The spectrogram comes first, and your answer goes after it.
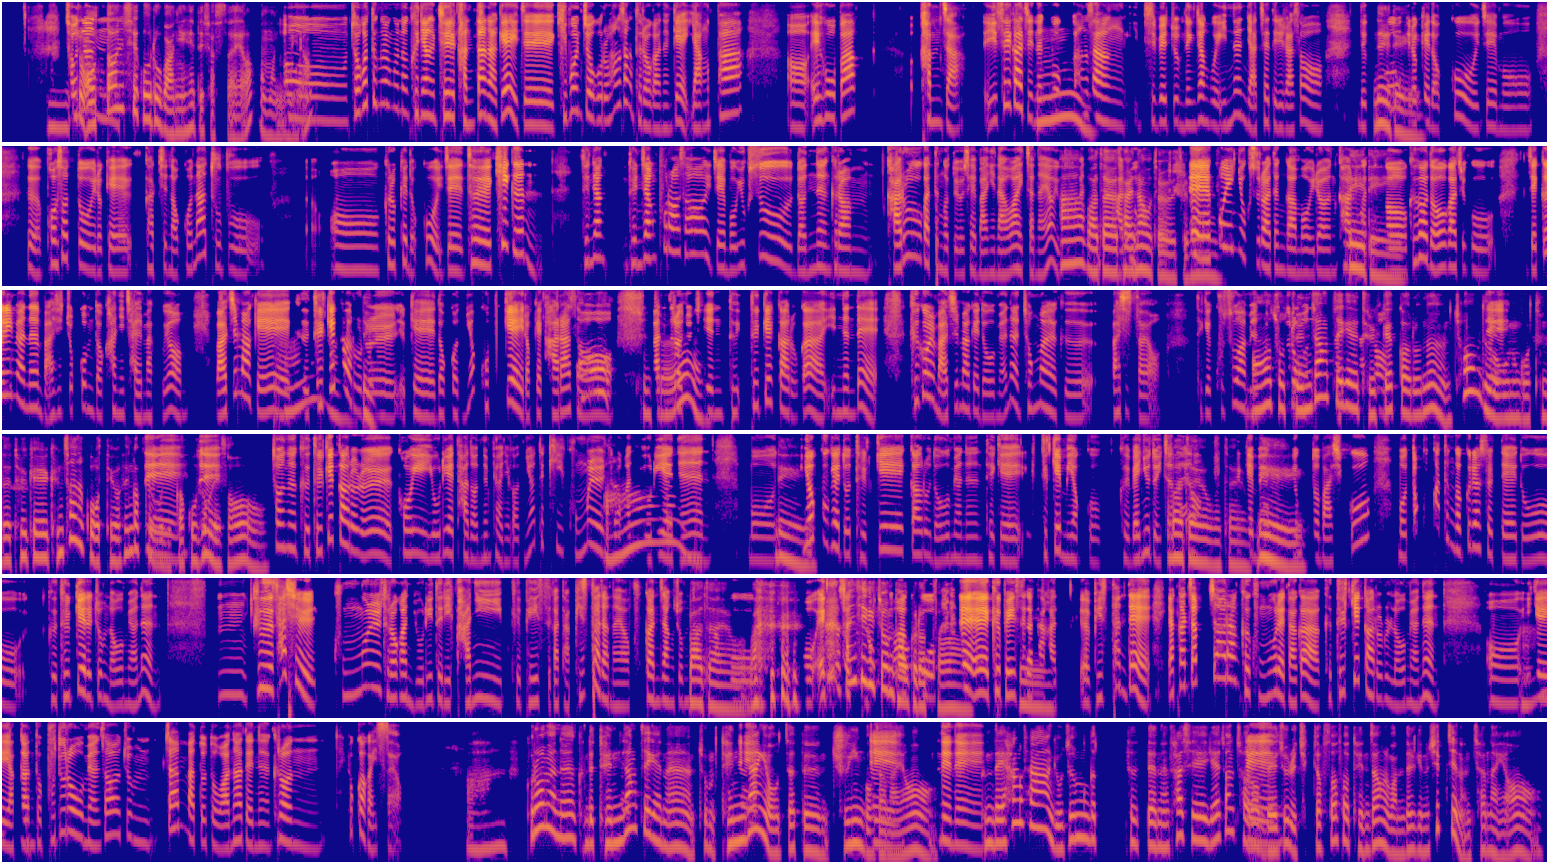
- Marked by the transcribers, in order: other background noise; laughing while speaking: "맞"
- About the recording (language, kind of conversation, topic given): Korean, podcast, 가장 좋아하는 집밥은 무엇인가요?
